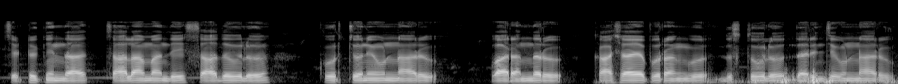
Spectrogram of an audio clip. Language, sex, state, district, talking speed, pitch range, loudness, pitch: Telugu, male, Telangana, Mahabubabad, 80 wpm, 85-95 Hz, -17 LUFS, 90 Hz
